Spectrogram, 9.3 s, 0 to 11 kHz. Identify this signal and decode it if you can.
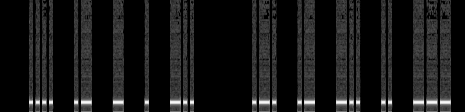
Morse code, heard as a keyed tone, about 18 wpm, spaced as for 12 wpm, 1000 Hz. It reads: HATED RADIO
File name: qotdfiles / 12wpm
